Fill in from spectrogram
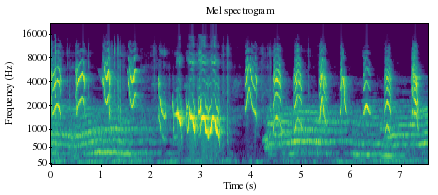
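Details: Tame, actively singing Black-naped oriole producing sharp, upswept squawks spaced roughly half a second apart, with a brief cluster of warbled whistles, over a steady low tonal hum.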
